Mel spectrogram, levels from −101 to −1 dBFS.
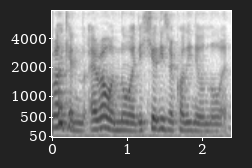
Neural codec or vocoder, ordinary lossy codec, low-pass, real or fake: none; none; none; real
